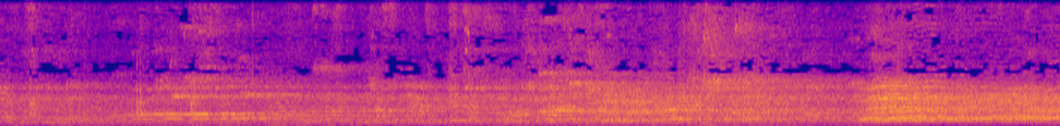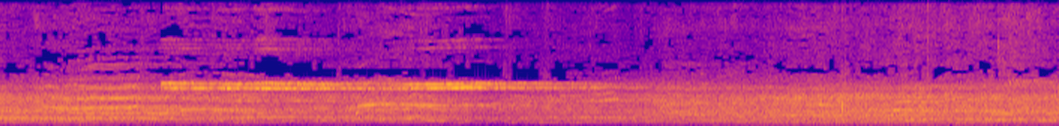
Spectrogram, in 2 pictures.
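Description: Players' shoes squeak sharply on the court floor.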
